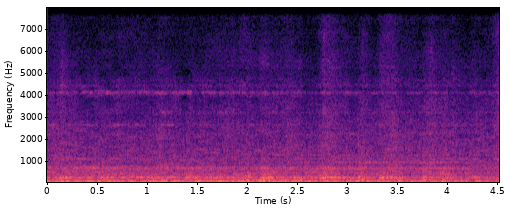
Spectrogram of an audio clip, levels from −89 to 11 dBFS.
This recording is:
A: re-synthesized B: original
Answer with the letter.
A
